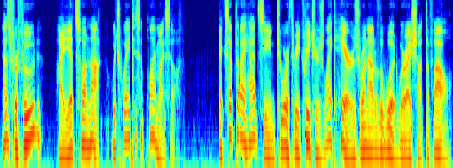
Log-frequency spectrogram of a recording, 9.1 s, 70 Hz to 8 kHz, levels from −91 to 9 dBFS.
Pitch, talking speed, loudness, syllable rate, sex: 120 Hz, 220 wpm, -19 LUFS, 5.1 syllables/s, male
